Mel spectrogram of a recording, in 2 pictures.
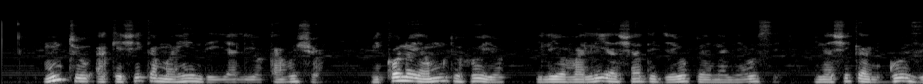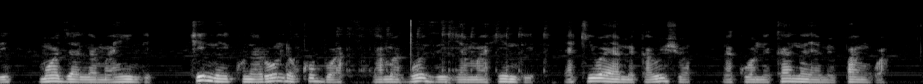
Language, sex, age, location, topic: Swahili, male, 25-35, Kisumu, agriculture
